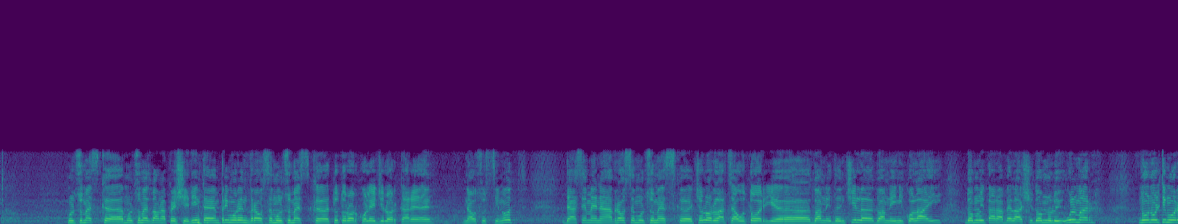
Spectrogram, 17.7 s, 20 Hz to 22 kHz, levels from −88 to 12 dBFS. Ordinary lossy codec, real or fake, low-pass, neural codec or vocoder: none; fake; 7.2 kHz; codec, 16 kHz, 16 kbps, FunCodec, trained on Chinese and English, 50 frames a second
